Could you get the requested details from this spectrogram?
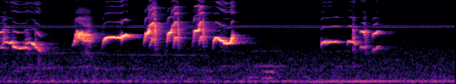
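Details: Loud, close black-breasted magpie-robin pouring out 'gacor' song: a rapid string of bright warbled whistles and rich buzzy notes, a brief pause, then a shorter whistled phrase.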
